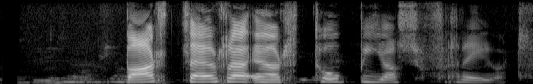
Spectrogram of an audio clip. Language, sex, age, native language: Icelandic, male, 6, Icelandic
